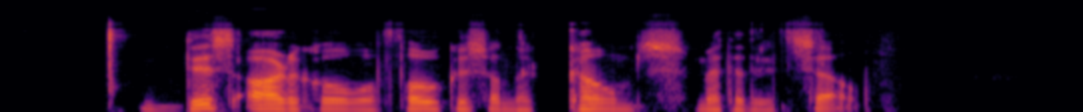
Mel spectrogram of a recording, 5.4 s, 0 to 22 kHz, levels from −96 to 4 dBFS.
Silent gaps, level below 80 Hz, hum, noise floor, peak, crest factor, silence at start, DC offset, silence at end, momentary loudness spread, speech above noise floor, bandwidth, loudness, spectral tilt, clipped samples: none; -76 dBFS; none; under -90 dBFS; -8 dBFS; 28 dB; 0.55 s; under 0.1%; 1.15 s; 12 LU; over 56 dB; 10.5 kHz; -34 LUFS; -3.5 dB/octave; under 0.1%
